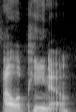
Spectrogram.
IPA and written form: ɑː.lə.piː.noʊ̯ (jalapeño)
